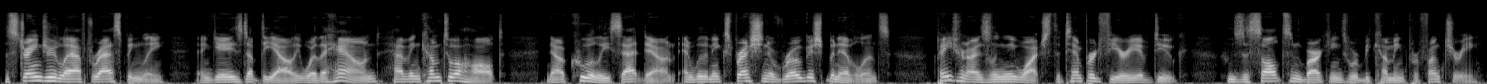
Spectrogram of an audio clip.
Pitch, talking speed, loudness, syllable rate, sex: 115 Hz, 170 wpm, -19 LUFS, 5.6 syllables/s, male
